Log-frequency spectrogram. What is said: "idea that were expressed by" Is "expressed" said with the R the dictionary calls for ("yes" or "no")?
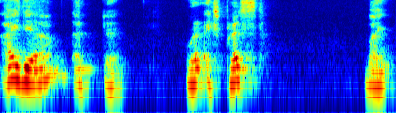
yes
